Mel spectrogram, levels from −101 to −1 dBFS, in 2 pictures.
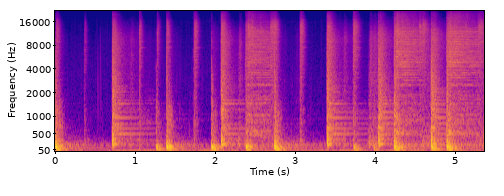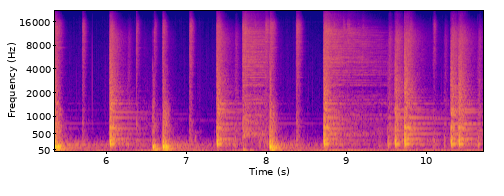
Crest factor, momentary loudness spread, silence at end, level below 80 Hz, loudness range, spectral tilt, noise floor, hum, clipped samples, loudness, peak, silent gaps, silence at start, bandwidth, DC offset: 22 dB; 16 LU; 0 s; -30 dBFS; 3 LU; -5.5 dB/octave; -41 dBFS; none; under 0.1%; -22 LUFS; 0 dBFS; none; 0 s; over 20 kHz; under 0.1%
